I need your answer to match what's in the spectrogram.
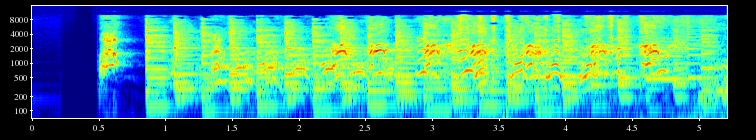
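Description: Dogs bark and yip in a rapid, unbroken volley that keeps going for several seconds, loud, with no one talking over it.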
